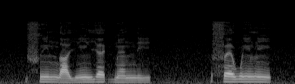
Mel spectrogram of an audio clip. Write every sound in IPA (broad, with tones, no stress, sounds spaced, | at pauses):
f ĩ˧ n a˨ j ĩ˧ j ɛ˦ ɡ͡b ɛ̃˧ n i˧ | f ɛ˦ w ĩ˦ l ĩ˦˨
